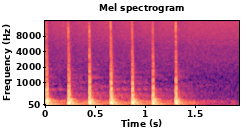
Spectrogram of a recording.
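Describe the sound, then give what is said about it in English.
Seven evenly spaced knocks land on a door, each a dull, low, resonant thud at a steady, fairly quick rhythm, followed by fading quiet. “knocking and knocking. He kept knocking.”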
